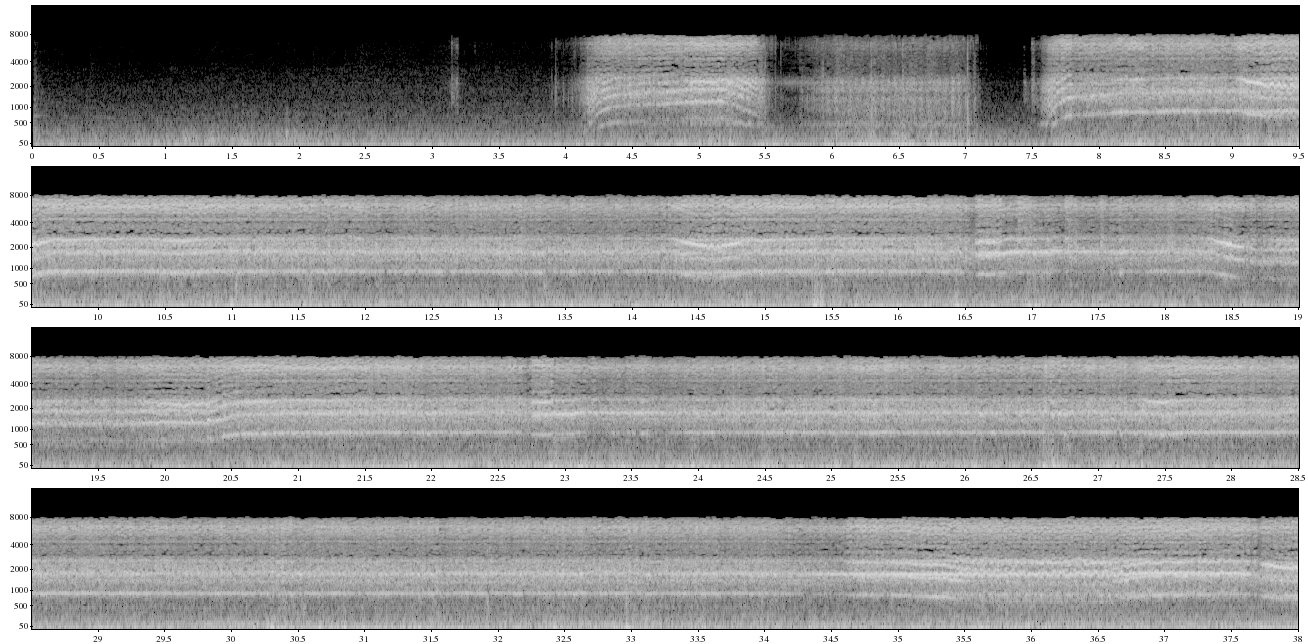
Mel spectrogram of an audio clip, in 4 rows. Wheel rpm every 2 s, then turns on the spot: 0, 10, 70, 70, 220, 230, 230, 220, 230, 180, 220, 230, 230, 230, 230, 230, 230, 210, 210.
4-6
